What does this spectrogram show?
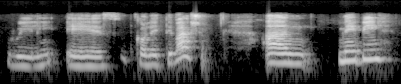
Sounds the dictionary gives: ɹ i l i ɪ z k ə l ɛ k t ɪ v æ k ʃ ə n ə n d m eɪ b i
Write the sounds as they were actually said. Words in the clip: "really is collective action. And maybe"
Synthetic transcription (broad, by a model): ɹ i l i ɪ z k ə l ɛ k t ɪ v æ ʃ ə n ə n m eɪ b i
